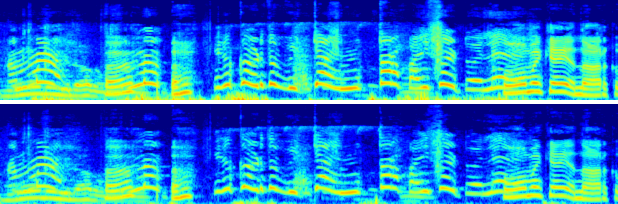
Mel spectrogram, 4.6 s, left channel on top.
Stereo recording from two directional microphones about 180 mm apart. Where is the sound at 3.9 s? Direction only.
Centre (ahead or behind).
